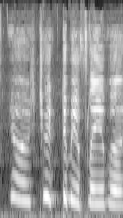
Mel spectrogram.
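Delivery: put-on lisping voice, pitched very high. Mocking a game character who says words wrong: Tiny Tina impression with fake lisp. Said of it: "Tiny Tina".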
